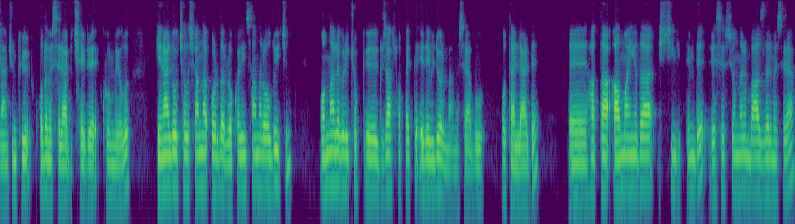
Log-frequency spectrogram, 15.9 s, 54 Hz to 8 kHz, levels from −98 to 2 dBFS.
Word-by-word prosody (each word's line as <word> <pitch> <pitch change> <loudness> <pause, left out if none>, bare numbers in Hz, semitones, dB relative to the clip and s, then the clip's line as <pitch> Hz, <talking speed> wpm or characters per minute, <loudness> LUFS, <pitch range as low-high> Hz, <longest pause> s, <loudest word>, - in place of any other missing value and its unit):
Yani, 105 0 -2
çünkü 115 +1 -2 0.2
o 115 - +2
da, 120 - +2
mesela, 105 -2 +1
bir - - -17
çevre 105 0 -1
kurma 105 -2 -4
yolu. 105 +7 0 0.5
Genelde 125 +2 +4
o 130 - +5
çalışanlar 130 +1 0
orada 125 -1 +2
lokal 110 +3 -1
insanlar 125 0 -2
olduğu 120 +2 +2
için 195 - -3 0.6
onlarla, 135 +3 +3
böyle, 130 -1 +1
çok, 135 +1 -6
eee, 120 0 +2
güzel 125 +4 +1
sohbet 125 -2 -6
de - - 0
edebiliyorum 115 -2 +2
ben, 95 -1 -10
mesela, 95 0 -6
bu 95 -1 -4 0.3
otellerde. 100 -1 0 0.6
Eee, 105 0 +1
hatta 120 +1 +4
Almanya'da 125 +1 +4
iş - - -13
için 125 -1 -7
gittiğimde 120 0 -4
resepsiyonların 120 +2 -4
bazıları, 115 0 +2
mesela, 115 +8 -4
120 Hz, 145 wpm, -25 LUFS, 110-125 Hz, 0.6 s, o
